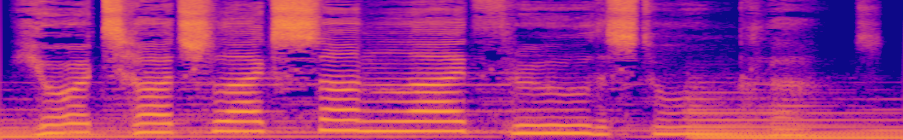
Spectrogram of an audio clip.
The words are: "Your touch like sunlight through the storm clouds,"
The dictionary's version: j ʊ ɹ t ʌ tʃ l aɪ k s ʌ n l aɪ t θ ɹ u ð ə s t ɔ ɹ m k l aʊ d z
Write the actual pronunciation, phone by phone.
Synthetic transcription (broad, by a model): j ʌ ɹ t ʌ tʃ l aɪ k s ʌ n l aɪ t θ ɹ u ð ə s t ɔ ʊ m k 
